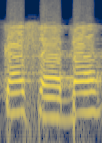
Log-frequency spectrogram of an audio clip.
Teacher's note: سین میں سختی سیٹی کی آواز ہوگی اور اس کو باریک پڑھیں گے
